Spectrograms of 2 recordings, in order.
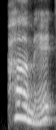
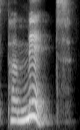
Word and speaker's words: permit: of a word So when you say one way it's permit so the stress is on the per the other way it's permit and the stress is on the MIT so it's not just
